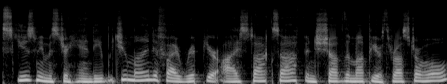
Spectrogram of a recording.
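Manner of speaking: sweetest honeyed, sugary-sweet polite delivery. A writer reads a favourite line of Susie's aloud; Susie's sweetest voice. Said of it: "in her sweetest voice".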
